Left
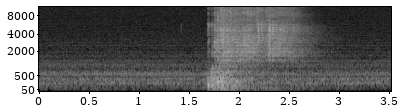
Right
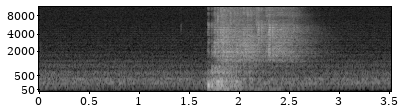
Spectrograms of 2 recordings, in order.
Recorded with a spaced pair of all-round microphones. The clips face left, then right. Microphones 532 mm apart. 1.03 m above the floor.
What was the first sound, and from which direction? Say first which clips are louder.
Crumpling: right 1 dB; 20° right (ahead or behind).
